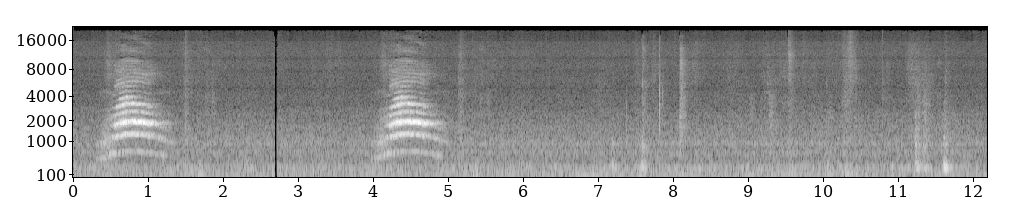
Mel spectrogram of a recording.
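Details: Pet cat named Shattong yawning: two drawn-out, arching harmonic cries rising then falling, each under a second and about three and a half seconds apart, then a quiet room with faint scattered clicks.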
